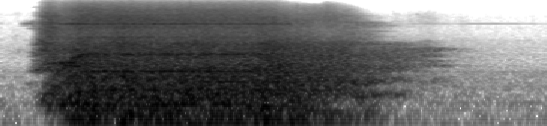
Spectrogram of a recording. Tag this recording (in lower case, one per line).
mechanisms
